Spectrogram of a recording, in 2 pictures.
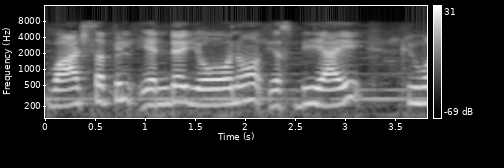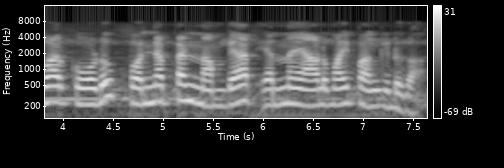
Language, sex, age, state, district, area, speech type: Malayalam, female, 45-60, Kerala, Kottayam, rural, read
